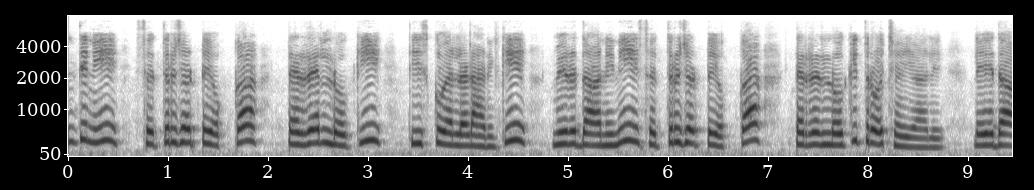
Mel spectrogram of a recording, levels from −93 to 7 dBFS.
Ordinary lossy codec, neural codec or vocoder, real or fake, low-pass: none; codec, 16 kHz, 16 kbps, FreqCodec, smaller model; fake; 7.2 kHz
